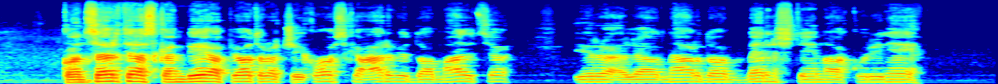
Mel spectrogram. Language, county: Lithuanian, Kaunas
